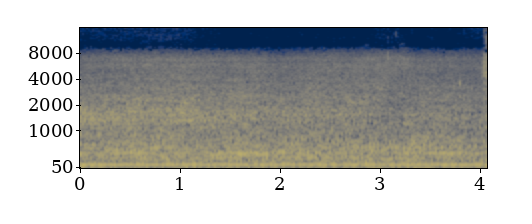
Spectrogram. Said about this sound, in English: Well, the vacuum cleaner, that's God telling me to go somewhere else, so that's what I'm gonna do.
